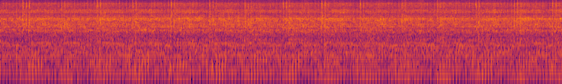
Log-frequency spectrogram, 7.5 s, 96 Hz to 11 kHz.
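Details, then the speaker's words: John Deere 14SB push mower, trash find, carburetor only removed and inspected, at half throttle: slightly uneven, lumpy beat with faint surging; rough running, carb likely needs a rebuild. "so the carb more than likely needs to be rebuilt that doesn't surprise me"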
